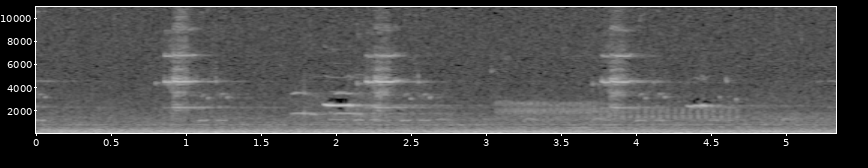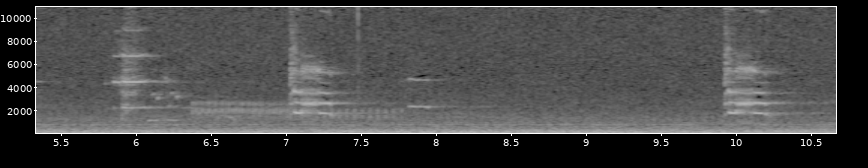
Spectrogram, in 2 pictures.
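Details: A blue jay at Lyker's Pond gives about six harsh, nasal jeer calls spaced one to three seconds apart, over a low background rumble and a steady faint hum; blue jay.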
